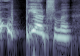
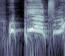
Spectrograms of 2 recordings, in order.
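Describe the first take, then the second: First: Enthusiastic echo. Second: Put-on very high, loud child's Upieczmy; enthusiastic call. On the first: Acted. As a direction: repeat upieczmy, still bright but settling. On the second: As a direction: shout Upieczmy with delight, very high. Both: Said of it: "zawołał z entuzjazmem".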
